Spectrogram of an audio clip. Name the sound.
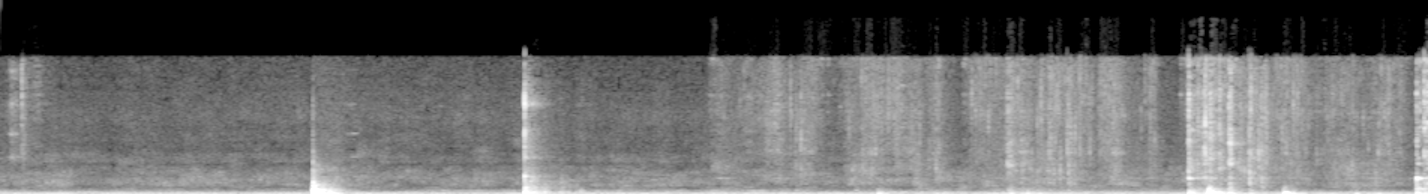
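stirring the homemade longganisa meat mixture in a bowl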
